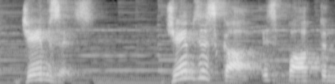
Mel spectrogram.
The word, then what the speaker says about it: James's: Now, this is pronounced James's.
